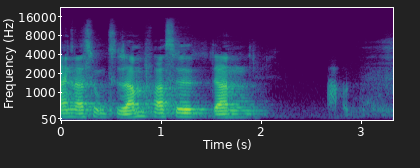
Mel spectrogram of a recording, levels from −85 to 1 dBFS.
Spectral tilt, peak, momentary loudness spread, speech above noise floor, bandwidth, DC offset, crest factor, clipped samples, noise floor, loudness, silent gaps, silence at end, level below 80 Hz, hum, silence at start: -5 dB/octave; -2 dBFS; 19 LU; 43 dB; 14 kHz; under 0.1%; 20 dB; under 0.1%; -62 dBFS; -19 LUFS; none; 0.45 s; -72 dBFS; none; 0 s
